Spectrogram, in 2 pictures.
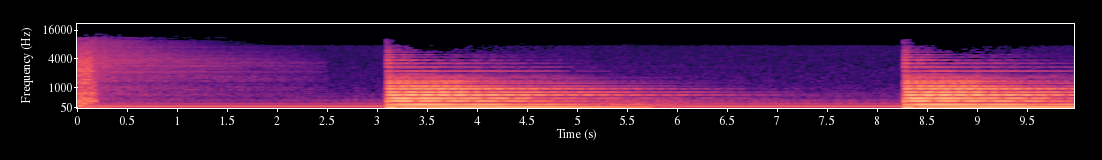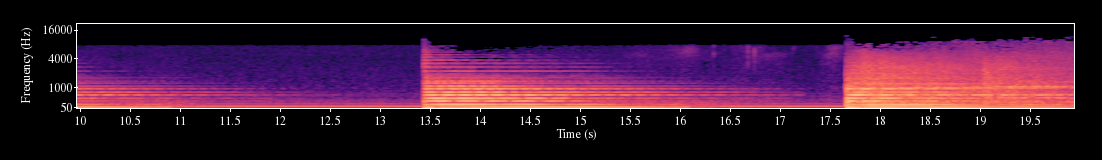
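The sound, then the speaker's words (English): A gong is struck four times, about five seconds apart, each loud hit ringing out and slowly fading over a low, steady droning hum, with no voices, signalling the Undertaker's entrance on WWE Monday Night Raw. “It's a gong.”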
